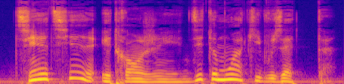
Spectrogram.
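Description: A man speaks at a very slow pace. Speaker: author and podcast narrator. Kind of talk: dramatic verse narration, retelling the Odyssey as a gripping epic tale; scripted narration with a promo intro and outro. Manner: theatrical, vivid and suspenseful, with rising menace at the Cyclops scenes.

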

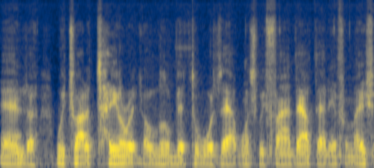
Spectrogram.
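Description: A fairly low-pitched man's voice at a moderate pace. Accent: Virginia. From Virginia, Halifax County. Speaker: historical tour guide. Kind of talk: casual interview. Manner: frequent fillers (uh).

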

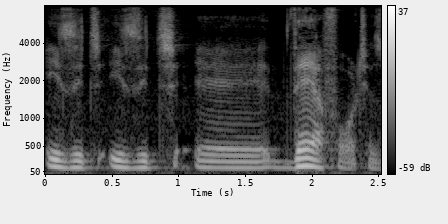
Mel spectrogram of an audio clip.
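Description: A somewhat breathy voice with a dark, mellow tone. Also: man. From South Africa, Soweto. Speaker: broadcaster and communications executive. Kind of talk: interview conversation.

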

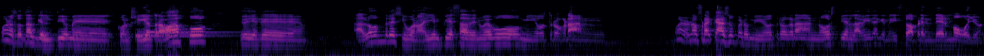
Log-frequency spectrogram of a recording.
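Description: With music in the background, a man speaks at a moderate pace in a fairly high voice. His intonation is lively, and his loudness swings widely. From Valencia, Spain. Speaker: entrepreneur. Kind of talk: casual interview.

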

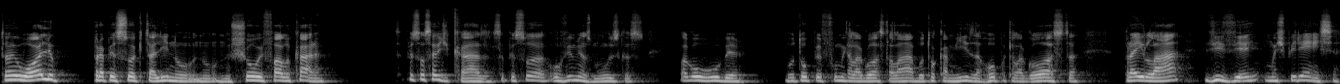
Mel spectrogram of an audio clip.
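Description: A plain, everyday voice from a man, fairly high in pitch, fairly quick pace, ordinary pitch variation, in a very clean recording with a silent background. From Brazil, Brusque, Santa Catarina. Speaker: singer-songwriter. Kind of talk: casual chat.

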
